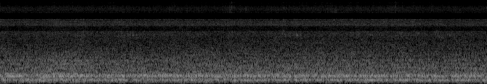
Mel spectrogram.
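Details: Honey bee humming as a continuous, even low drone with no breaks, dense and unchanging across the short stretch, with no other clear sounds.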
